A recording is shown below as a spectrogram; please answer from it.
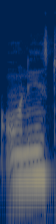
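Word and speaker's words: honest: এক নাম্বারে দিয়েছি অ্যান অনেস্ট ম্যান অনেস্ট ম্যানের অনেস্ট এর এইচ টা কিন্তু কনসোনেন্ট কিন্তু তা সত্ত্বেও এন লিখলাম অ্যান অনেস্ট ম্যান তার কারণ হলো অনেস্ট উচ্চারণ করতে গেলে প্রথমে অ সাউন্ড আসছে অনেস্ট অ প্রথমে আসছে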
